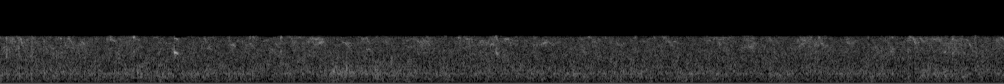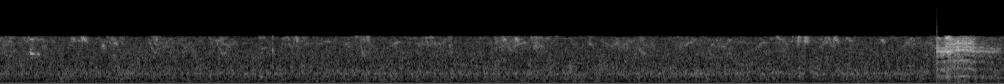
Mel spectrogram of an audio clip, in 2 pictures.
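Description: Outdoor ambience with a steady hiss and scattered short bird chirps. A louder sudden sound comes just before the end.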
